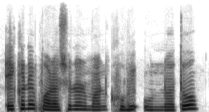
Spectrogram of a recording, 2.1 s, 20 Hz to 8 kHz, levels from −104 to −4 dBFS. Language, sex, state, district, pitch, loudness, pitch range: Bengali, female, Jharkhand, Jamtara, 225 Hz, -16 LUFS, 215-250 Hz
